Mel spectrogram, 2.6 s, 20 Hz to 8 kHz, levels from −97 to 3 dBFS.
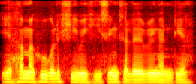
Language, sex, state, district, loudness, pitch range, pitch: Wancho, male, Arunachal Pradesh, Longding, -15 LUFS, 95-110 Hz, 100 Hz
